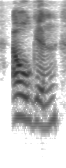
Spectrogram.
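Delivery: ELGIN with a hard g; Scottish pronunciation. Shown as a demonstration. Woman introducing her Scottish version of the town's name, hard-g ELGIN. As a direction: say ELGIN with g as in get. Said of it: "it's pronounced Elgin".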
